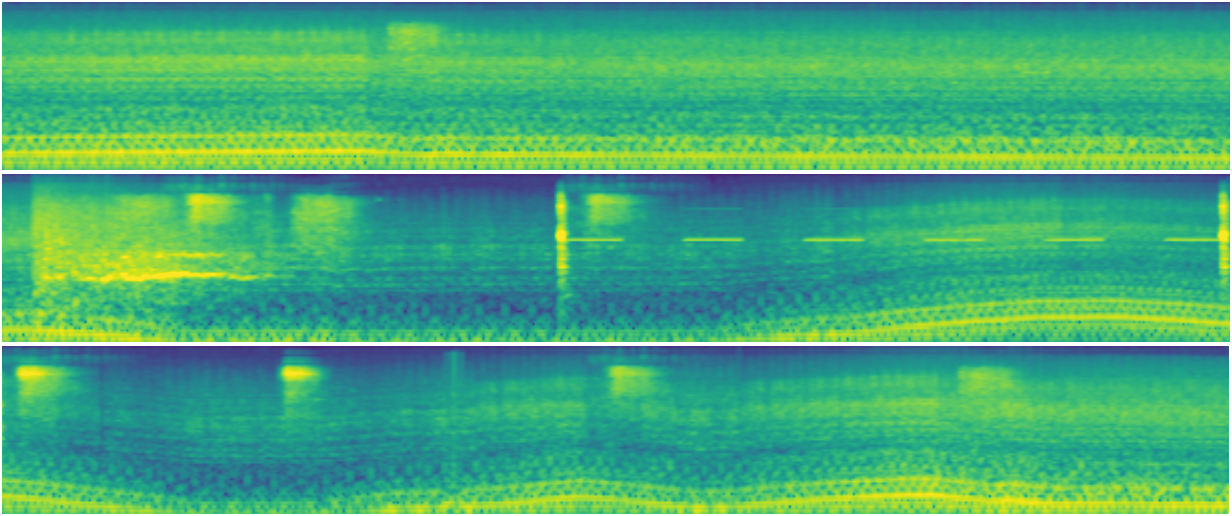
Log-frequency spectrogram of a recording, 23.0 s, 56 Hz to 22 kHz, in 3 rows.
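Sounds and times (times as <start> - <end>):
truck diesel engine revving: 12.4 - 23.0.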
